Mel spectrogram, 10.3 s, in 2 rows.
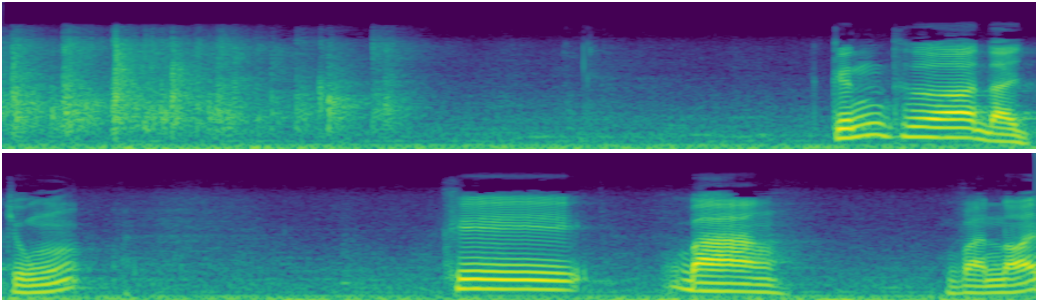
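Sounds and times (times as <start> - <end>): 
audience clapping at a Buddhist dharma talk: 0.0 - 2.1
speech: 4.2 - 5.6, 7.4 - 9.2, 9.9 - 10.3.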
